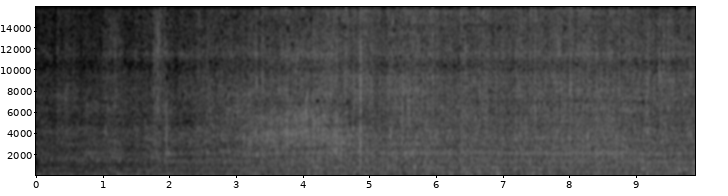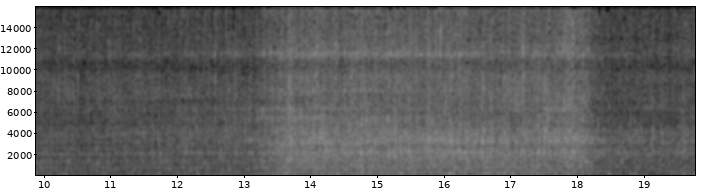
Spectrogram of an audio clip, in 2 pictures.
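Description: A small stream flows and gurgles close by.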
